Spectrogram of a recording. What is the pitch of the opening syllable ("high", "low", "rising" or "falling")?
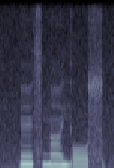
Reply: high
